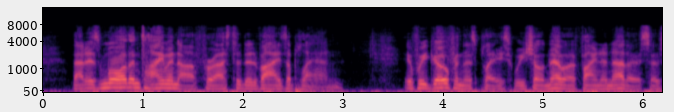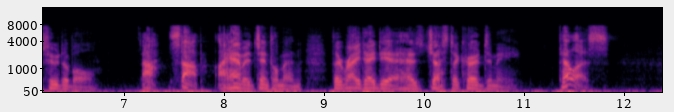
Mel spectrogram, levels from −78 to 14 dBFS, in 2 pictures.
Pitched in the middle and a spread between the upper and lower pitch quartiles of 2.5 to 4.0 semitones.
No: low, 110 Hz; average, 3.6 semitones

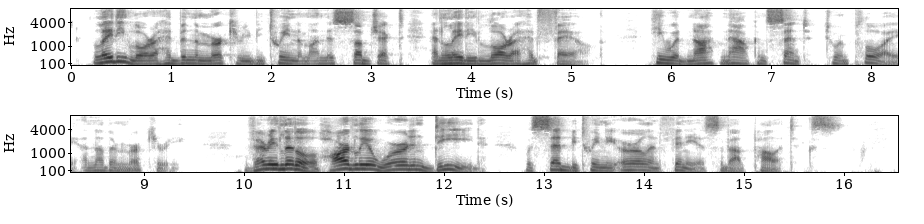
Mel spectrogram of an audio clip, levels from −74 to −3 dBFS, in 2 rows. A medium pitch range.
Yes: average, 3.3 semitones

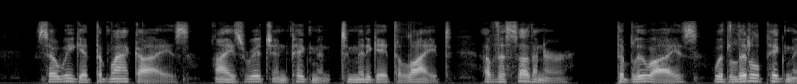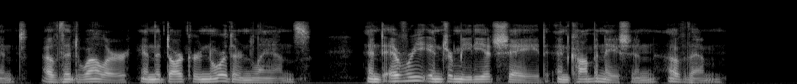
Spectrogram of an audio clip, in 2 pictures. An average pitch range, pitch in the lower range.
Yes: average, 3.5 semitones; low, 115 Hz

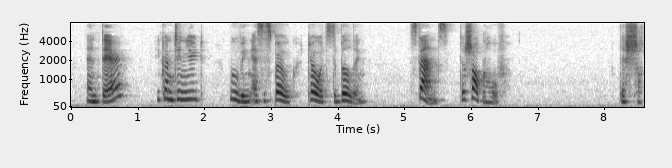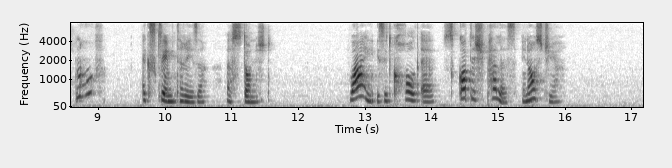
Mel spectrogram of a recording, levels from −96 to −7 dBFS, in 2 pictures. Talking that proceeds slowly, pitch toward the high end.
Yes: slow, 100 wpm; high, 235 Hz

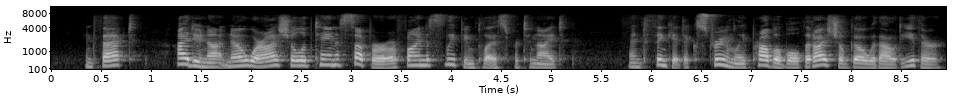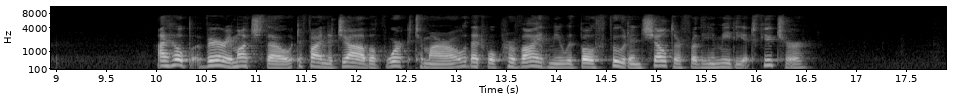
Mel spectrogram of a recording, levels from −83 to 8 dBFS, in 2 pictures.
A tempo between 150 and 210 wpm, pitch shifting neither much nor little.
No: average, 190 wpm; wide, 7.4 semitones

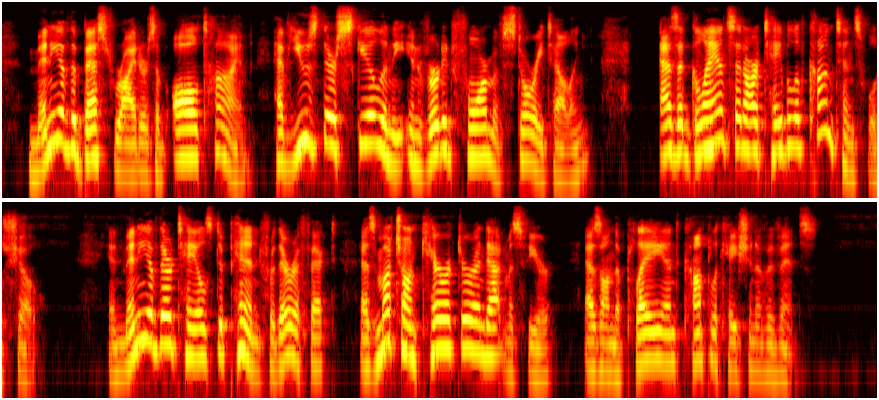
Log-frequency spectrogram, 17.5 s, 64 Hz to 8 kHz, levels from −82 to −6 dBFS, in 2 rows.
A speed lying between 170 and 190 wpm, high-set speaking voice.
No: average, 180 wpm; medium, 175 Hz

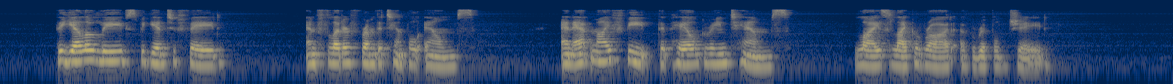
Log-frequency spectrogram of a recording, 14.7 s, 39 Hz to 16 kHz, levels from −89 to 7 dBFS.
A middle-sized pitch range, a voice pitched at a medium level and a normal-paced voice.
No: average, 4.3 semitones; medium, 165 Hz; slow, 110 wpm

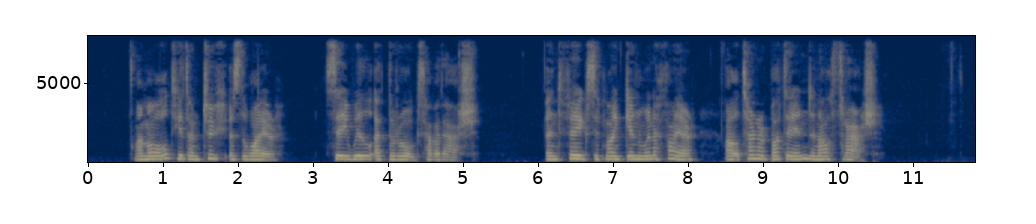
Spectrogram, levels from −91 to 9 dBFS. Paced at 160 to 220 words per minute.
Yes: average, 180 wpm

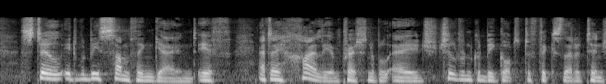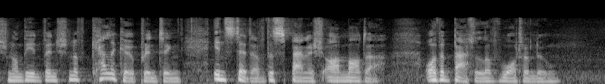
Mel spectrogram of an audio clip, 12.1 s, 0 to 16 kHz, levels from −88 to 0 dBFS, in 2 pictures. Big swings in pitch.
Yes: wide, 6.1 semitones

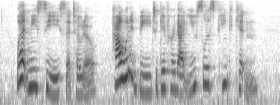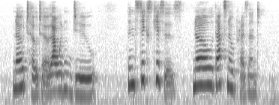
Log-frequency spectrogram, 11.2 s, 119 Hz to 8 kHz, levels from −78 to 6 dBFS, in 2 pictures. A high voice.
Yes: very high, 250 Hz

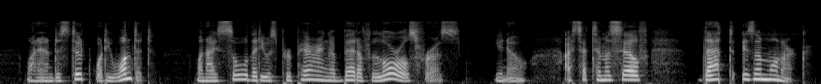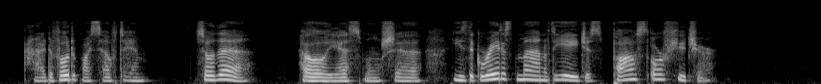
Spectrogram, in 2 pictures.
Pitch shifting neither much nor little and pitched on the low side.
No: average, 4.5 semitones; high, 190 Hz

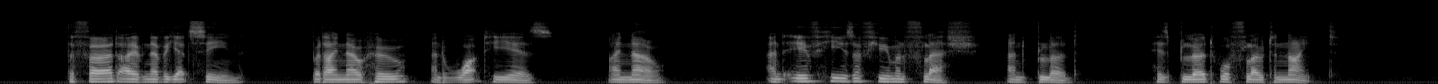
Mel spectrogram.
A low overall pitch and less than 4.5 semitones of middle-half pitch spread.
Yes: low, 115 Hz; narrow, 2.6 semitones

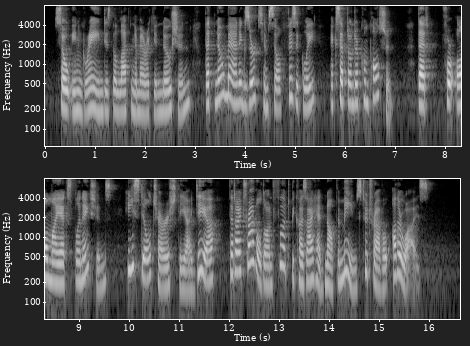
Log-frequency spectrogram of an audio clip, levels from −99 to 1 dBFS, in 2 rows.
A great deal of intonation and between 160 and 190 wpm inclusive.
No: wide, 5.8 semitones; average, 145 wpm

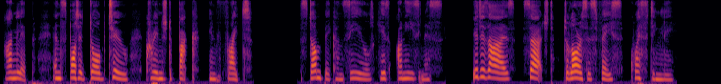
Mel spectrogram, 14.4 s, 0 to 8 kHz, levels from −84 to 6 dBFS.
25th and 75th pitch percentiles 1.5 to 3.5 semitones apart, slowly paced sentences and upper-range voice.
Yes: narrow, 2.5 semitones; slow, 85 wpm; high, 205 Hz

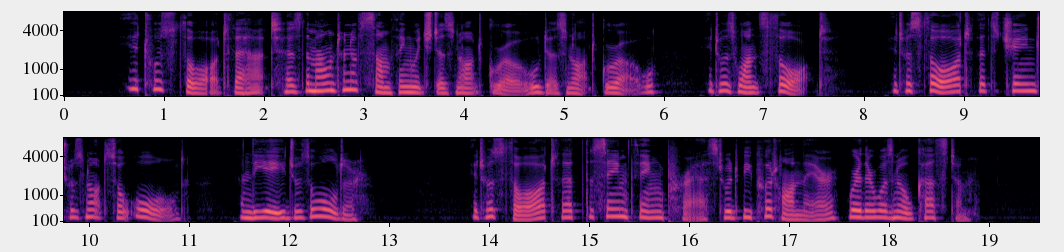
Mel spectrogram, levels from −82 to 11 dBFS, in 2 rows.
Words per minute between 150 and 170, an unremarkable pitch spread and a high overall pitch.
Yes: average, 165 wpm; average, 4.7 semitones; high, 215 Hz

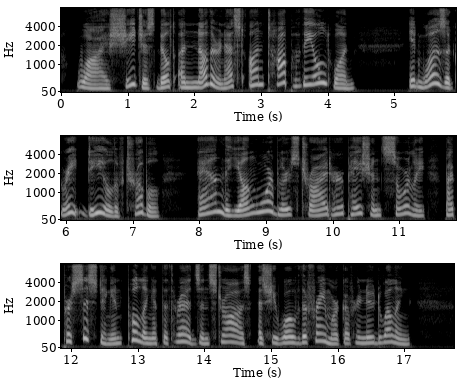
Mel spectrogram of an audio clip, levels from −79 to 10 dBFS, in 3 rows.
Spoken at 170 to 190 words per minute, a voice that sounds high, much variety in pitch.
No: average, 155 wpm; high, 200 Hz; wide, 5.9 semitones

